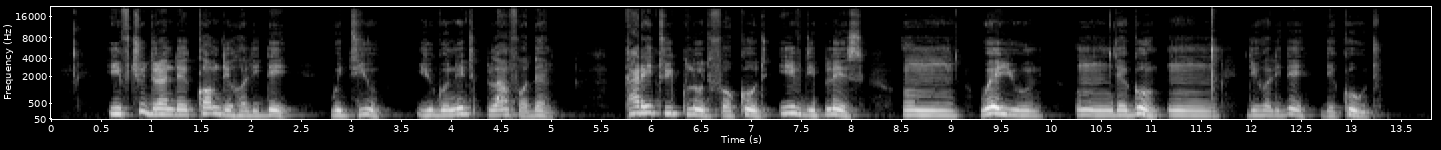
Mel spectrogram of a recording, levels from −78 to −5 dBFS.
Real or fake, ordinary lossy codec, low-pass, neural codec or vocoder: real; none; none; none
